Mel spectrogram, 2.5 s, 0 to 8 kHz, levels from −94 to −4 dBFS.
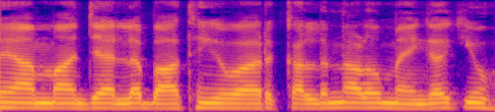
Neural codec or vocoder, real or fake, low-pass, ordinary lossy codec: codec, 16 kHz, 2 kbps, X-Codec, WavLM features, trained on Multilingual LibriSpeech; fake; none; none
